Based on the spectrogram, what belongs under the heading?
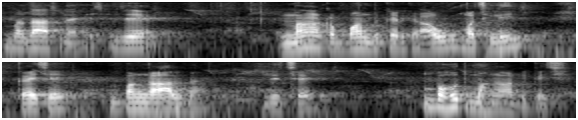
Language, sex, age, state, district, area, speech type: Maithili, male, 60+, Bihar, Madhepura, urban, spontaneous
